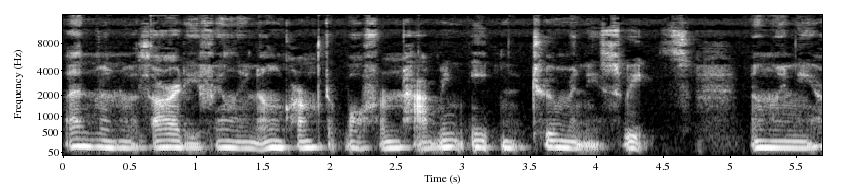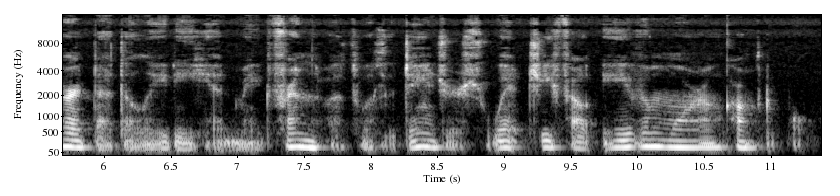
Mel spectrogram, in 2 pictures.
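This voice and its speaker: A woman whispers slowly and soothingly as she hosts and reads an ASMR bedtime story in a breathy, hushed voice. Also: very deep voice, little pitch movement, rough recording.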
